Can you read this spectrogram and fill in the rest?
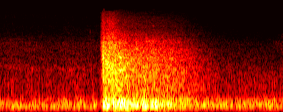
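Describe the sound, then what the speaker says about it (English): A single loud mortar shot fires in the strategy game Forts, a sharp close blast that trails off into a short rumbling hiss over steady background game noise. "More smoky mortars."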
